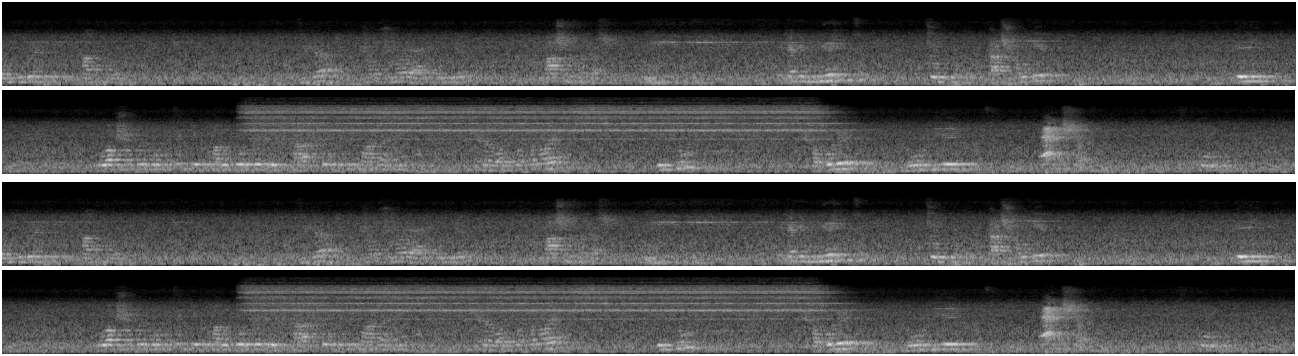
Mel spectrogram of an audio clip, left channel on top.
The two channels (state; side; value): identical; both; correlation 1.00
